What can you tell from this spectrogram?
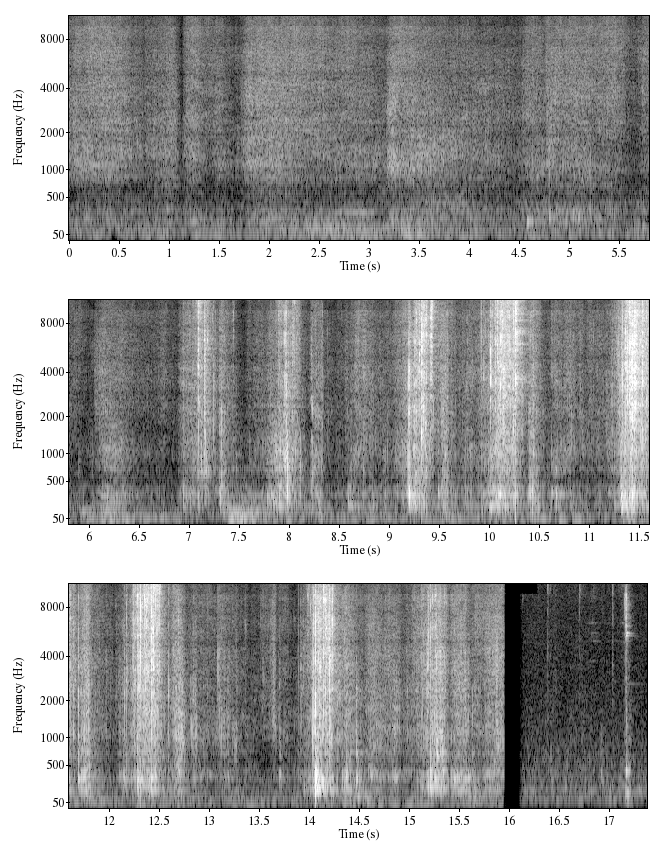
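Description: Foamy slime in a tub crackling and tearing as a hand presses into it and pulls it up: a fine crackle at first, then a series of louder crackling bursts about once a second.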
